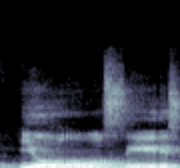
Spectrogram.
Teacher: ra sukun ini juga memiliki sifat tawassut. Jadi suaranya mengalir.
